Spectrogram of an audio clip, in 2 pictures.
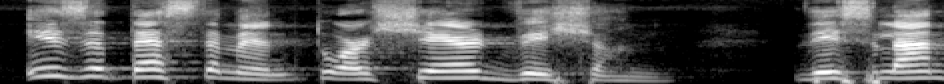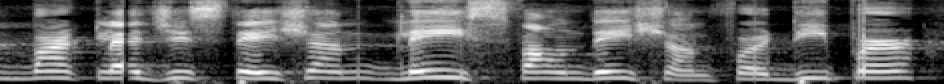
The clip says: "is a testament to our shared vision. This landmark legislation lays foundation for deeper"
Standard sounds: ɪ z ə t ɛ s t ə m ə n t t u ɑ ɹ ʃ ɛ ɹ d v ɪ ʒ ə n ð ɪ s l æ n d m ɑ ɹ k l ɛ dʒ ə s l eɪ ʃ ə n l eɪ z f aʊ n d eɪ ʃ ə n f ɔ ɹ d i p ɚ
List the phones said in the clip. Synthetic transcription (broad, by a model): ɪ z ə t ɛ s t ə m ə n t t u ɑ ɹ ʃ ɛ ɹ d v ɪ ʃ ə n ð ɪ s l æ n d m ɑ ɹ k l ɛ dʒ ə s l eɪ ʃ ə n l eɪ s f aʊ n d eɪ ʃ ə n f ɔ ɹ d i p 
